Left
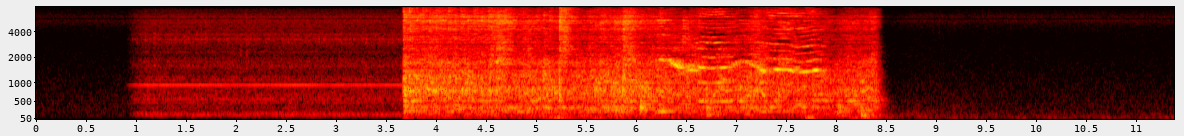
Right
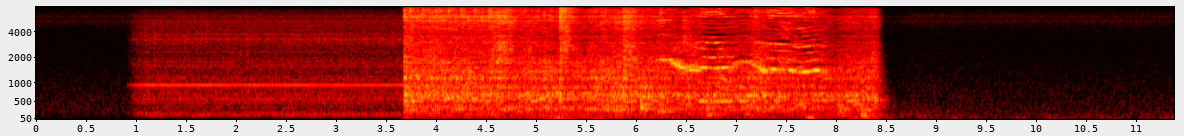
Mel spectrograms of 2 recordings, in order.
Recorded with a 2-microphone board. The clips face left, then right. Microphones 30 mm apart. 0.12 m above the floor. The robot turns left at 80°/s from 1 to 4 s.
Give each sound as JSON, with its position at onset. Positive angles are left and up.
{"t": 3.7, "sound": "a baby crying", "side_deg": 60, "distance_m": 2.5}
